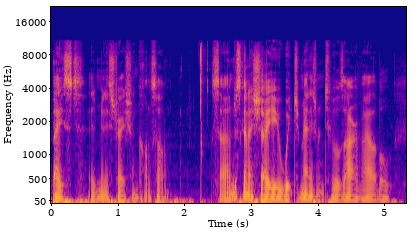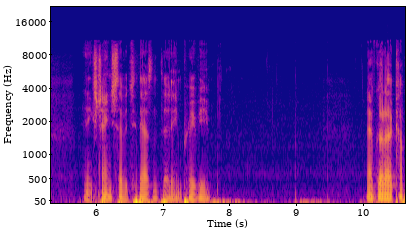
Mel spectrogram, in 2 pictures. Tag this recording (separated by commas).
Speech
